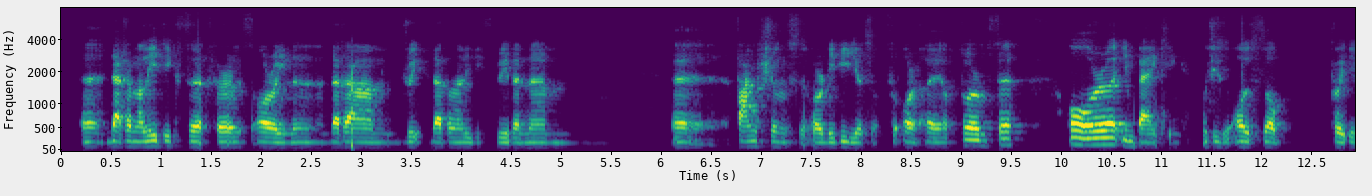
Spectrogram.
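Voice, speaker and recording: A man's fairly low-pitched voice at a moderate pace, fairly even in intonation but with big swings in loudness. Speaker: student representative. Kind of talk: online Q&A session. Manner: halting, many fillers.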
